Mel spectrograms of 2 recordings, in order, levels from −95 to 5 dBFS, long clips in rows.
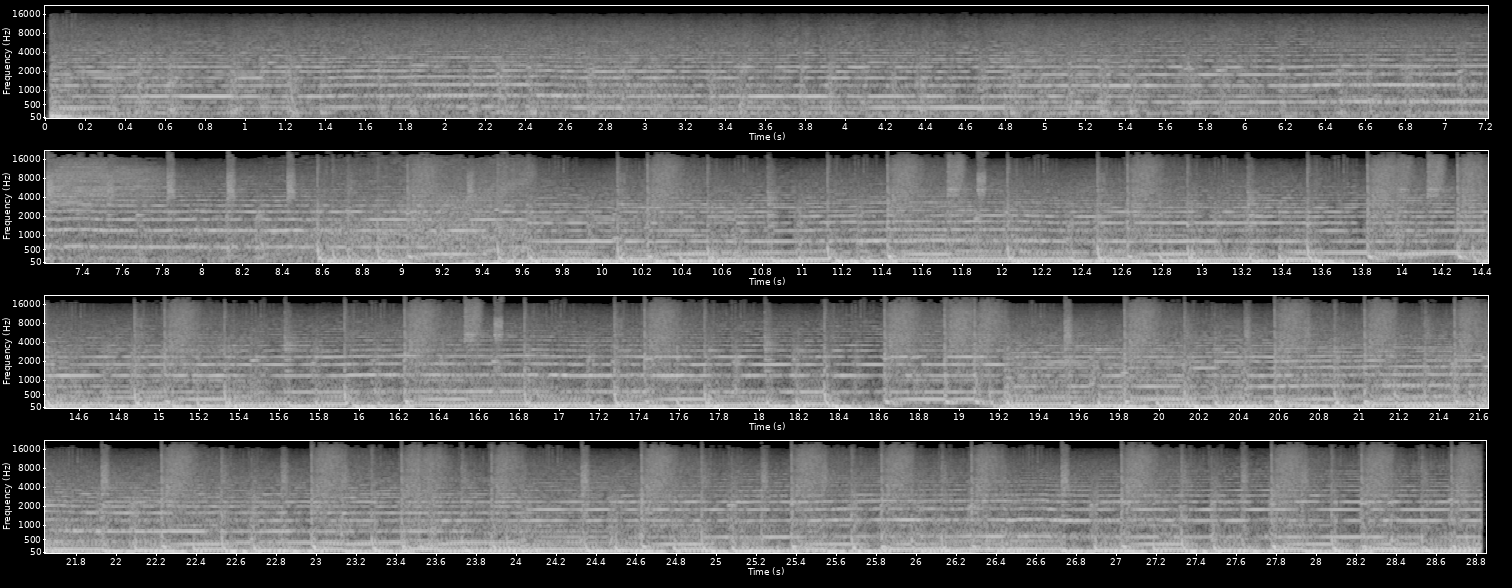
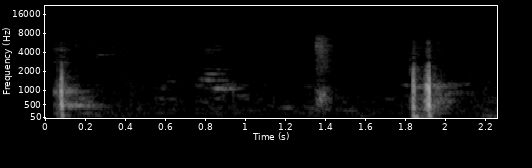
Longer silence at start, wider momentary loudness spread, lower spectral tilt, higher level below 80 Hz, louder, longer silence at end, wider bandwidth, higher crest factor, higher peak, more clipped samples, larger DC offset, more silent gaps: about the same, 0 s vs 0.05 s; second, 5 LU vs 26 LU; about the same, -4.5 dB/octave vs -4 dB/octave; first, -24 dBFS vs -68 dBFS; first, -17 LUFS vs -43 LUFS; second, 0 s vs 0.3 s; first, over 20 kHz vs 7.2 kHz; second, 16 dB vs 32 dB; first, -2 dBFS vs -16 dBFS; neither; neither; second, none vs 0.69-0.75 s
